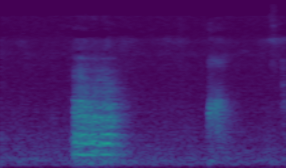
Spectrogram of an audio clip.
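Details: A pet macaw indoors with a bout of sneezes: a harsh, explosive half-second burst with a faint rasping tone, then a shorter, softer snort a second later against quiet room hum.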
